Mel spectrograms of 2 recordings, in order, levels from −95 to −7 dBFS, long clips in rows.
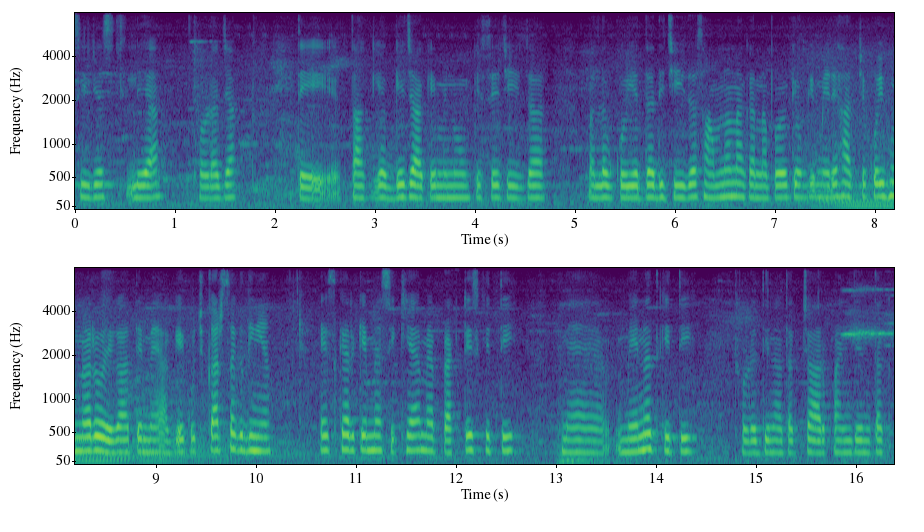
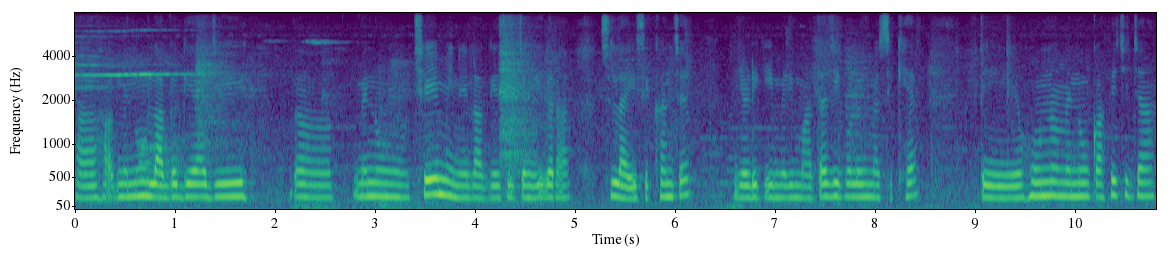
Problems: none marked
